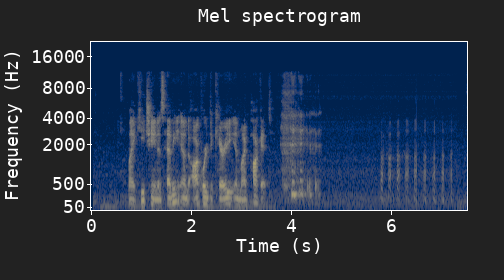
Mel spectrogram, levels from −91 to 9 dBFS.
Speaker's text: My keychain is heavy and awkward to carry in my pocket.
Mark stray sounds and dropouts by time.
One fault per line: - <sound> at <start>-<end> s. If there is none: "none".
- laugh at 3.8-4.6 s
- laugh at 5.7-7.3 s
